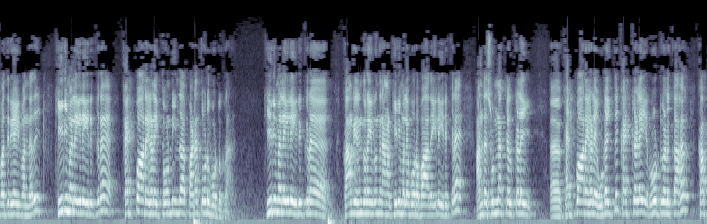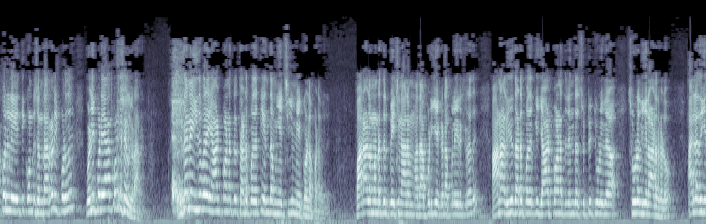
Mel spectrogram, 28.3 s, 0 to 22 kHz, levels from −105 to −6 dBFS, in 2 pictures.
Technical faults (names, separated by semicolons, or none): none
